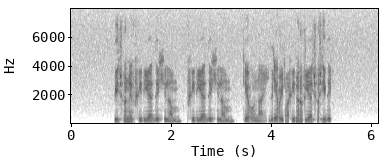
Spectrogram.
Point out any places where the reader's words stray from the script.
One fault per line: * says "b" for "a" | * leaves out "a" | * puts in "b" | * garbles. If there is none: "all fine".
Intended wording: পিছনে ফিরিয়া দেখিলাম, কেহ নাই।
* puts in "ফিরিয়া দেখিলাম"
* garbles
